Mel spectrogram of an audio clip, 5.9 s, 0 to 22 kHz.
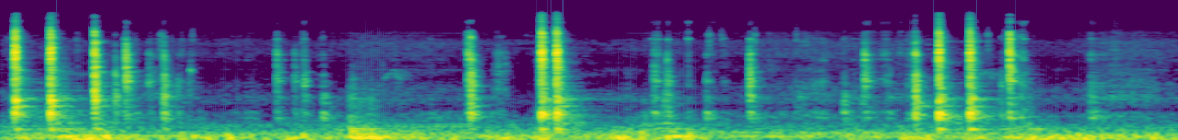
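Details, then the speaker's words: Rear drum brakes on a 1976 Ford E-250 van being adjusted: sharp ratchet clicks in quick bursts as the star wheel is turned through the access hole, tire rotated until the brakes just drag; normal adjustment. "And you want to turn the wheel. Do a few clicks, move the tire. Once you hear the brakes drag, that's good."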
